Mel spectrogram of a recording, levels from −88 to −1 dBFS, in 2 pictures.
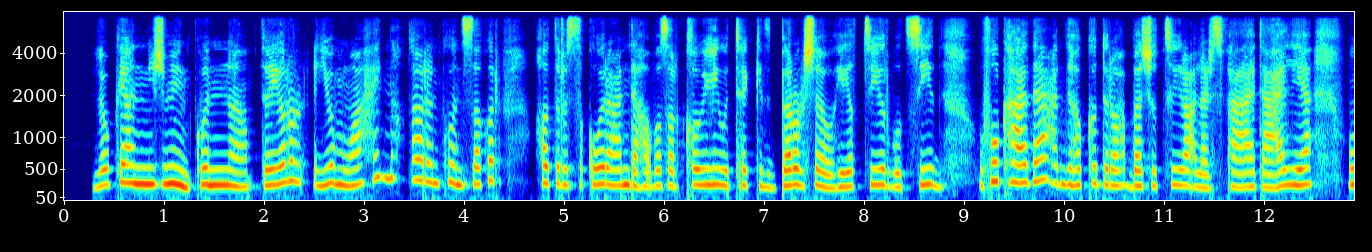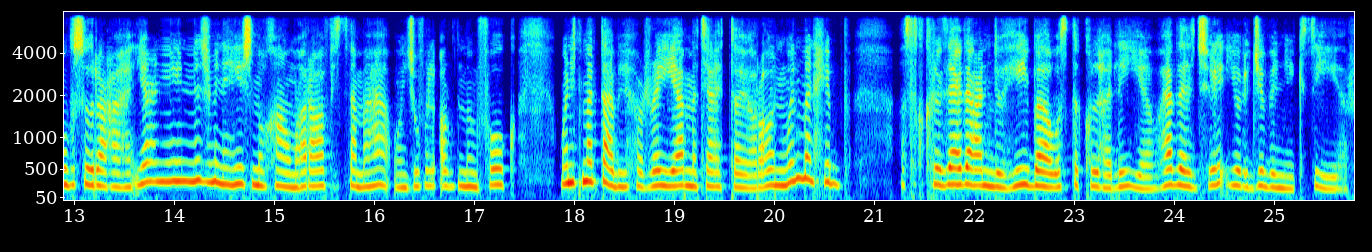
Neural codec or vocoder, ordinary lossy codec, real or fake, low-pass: codec, 16 kHz in and 24 kHz out, 0.6 kbps, FocalCodec, streaming, 2048 codes; none; fake; 7.2 kHz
